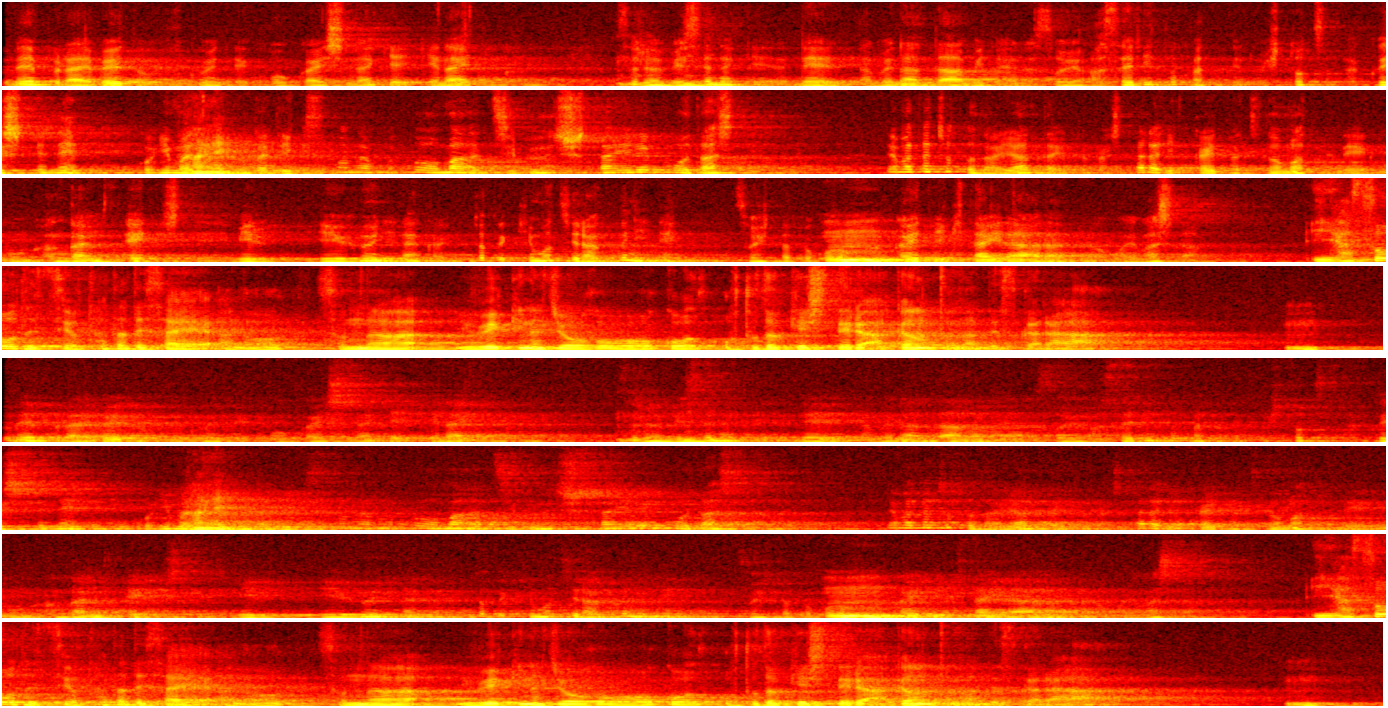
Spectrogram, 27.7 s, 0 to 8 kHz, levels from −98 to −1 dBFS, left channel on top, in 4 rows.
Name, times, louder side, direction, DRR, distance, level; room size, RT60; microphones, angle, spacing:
voice 1, 0.0-2.4 3.1-5.8 6.1-6.4 6.9-7.3 7.6-8.3 8.6-10.6 11.3-16.1 16.5-17.2 17.5-17.7 17.9-18.1 18.3-18.4 18.7-19.8, left 3 dB, 70° left, 8 dB, 0.5 m, -32 dB
voice 2, 3.1-3.6 7.8-8.1 13.8-14.5 17.9-18.4 20.4-26.3 27.2-27.4, left 1 dB, 15° left, 4 dB, 0.3 m, -26 dB
11.5 x 4.9 x 4.5 m, 2.5 s
head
